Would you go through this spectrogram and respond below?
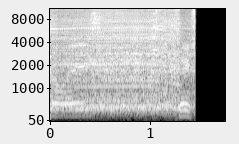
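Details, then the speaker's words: Holden Barina converted to electric drive: the drive motor gives a steady, smooth mid-pitched whine with no roughness, the noise expected at about 60–70 km/h, after a crawling-speed demonstration. "So this is crawling speed and then this is the noise that you would probably have when you're driving sort of 60 70 km an hour."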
